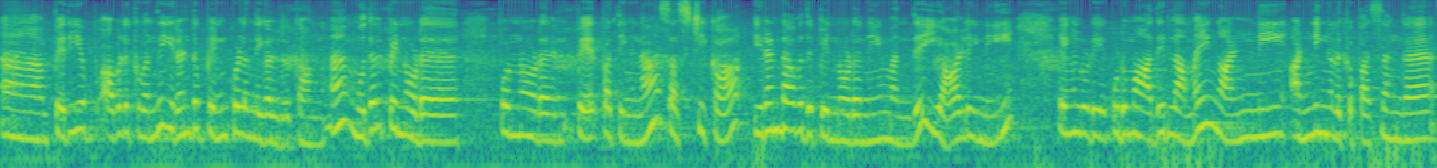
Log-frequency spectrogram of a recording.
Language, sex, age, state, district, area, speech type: Tamil, female, 45-60, Tamil Nadu, Mayiladuthurai, rural, spontaneous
